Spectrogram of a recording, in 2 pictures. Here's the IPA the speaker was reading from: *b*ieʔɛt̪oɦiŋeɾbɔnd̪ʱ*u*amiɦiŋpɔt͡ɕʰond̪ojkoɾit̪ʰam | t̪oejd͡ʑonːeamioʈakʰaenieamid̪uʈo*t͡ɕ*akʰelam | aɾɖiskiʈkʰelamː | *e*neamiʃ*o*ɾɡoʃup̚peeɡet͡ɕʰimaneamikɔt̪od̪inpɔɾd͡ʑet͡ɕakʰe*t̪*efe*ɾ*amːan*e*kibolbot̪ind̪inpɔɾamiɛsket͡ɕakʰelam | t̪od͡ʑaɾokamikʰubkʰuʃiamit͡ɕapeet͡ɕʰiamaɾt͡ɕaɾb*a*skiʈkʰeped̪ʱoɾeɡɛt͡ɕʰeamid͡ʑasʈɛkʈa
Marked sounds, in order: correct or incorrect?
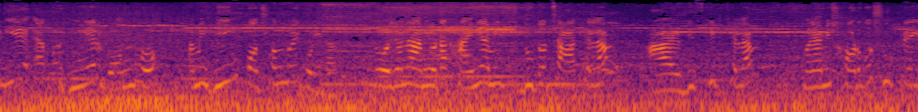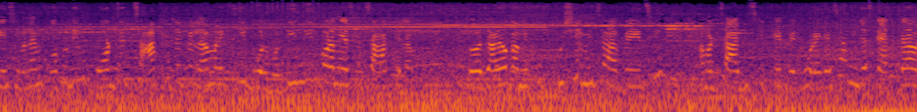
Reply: incorrect, incorrect, correct, incorrect, incorrect, correct, incorrect, correct, incorrect

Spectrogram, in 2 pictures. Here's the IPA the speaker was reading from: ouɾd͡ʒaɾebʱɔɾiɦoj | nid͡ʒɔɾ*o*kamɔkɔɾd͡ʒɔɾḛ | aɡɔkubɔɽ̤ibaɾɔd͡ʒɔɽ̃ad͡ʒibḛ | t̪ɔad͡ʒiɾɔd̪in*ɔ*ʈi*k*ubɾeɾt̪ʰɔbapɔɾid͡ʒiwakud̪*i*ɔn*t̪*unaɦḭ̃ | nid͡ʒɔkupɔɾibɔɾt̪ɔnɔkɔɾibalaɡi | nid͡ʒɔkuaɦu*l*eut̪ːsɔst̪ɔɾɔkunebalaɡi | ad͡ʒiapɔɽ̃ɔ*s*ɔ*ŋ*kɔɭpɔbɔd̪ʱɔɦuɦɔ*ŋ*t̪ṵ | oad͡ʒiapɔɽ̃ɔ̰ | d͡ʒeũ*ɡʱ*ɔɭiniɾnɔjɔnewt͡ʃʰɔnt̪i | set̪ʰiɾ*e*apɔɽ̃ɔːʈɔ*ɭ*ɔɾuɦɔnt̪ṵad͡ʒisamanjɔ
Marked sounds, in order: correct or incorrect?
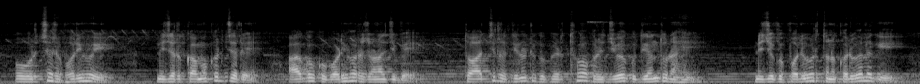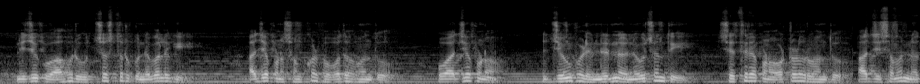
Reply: incorrect, correct, correct, correct, correct, incorrect, correct, correct, incorrect, incorrect, correct, correct

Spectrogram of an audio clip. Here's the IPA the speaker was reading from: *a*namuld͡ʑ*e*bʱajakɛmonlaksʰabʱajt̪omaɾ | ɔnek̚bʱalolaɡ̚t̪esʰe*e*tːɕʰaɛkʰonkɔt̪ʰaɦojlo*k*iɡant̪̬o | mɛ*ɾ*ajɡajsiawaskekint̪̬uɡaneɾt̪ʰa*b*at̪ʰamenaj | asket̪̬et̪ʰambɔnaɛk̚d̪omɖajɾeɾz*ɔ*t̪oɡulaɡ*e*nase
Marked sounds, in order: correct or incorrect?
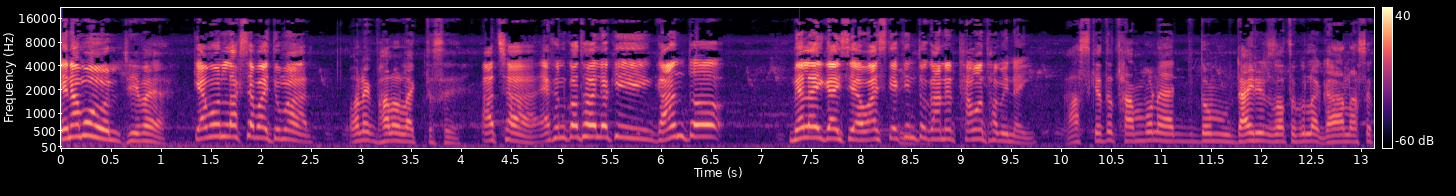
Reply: incorrect, incorrect, incorrect, correct, incorrect, incorrect, correct, incorrect

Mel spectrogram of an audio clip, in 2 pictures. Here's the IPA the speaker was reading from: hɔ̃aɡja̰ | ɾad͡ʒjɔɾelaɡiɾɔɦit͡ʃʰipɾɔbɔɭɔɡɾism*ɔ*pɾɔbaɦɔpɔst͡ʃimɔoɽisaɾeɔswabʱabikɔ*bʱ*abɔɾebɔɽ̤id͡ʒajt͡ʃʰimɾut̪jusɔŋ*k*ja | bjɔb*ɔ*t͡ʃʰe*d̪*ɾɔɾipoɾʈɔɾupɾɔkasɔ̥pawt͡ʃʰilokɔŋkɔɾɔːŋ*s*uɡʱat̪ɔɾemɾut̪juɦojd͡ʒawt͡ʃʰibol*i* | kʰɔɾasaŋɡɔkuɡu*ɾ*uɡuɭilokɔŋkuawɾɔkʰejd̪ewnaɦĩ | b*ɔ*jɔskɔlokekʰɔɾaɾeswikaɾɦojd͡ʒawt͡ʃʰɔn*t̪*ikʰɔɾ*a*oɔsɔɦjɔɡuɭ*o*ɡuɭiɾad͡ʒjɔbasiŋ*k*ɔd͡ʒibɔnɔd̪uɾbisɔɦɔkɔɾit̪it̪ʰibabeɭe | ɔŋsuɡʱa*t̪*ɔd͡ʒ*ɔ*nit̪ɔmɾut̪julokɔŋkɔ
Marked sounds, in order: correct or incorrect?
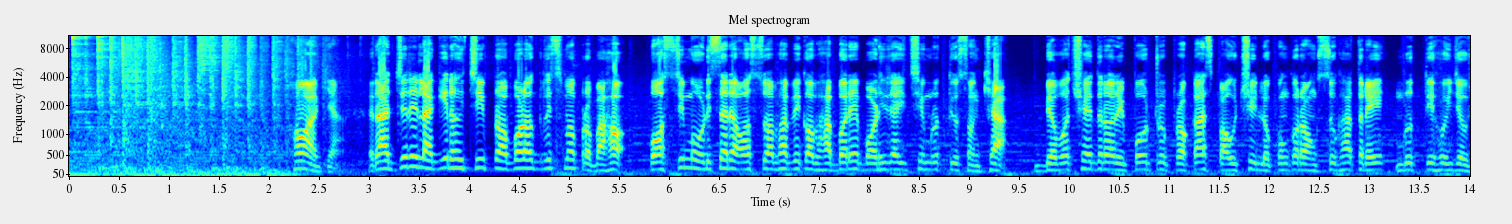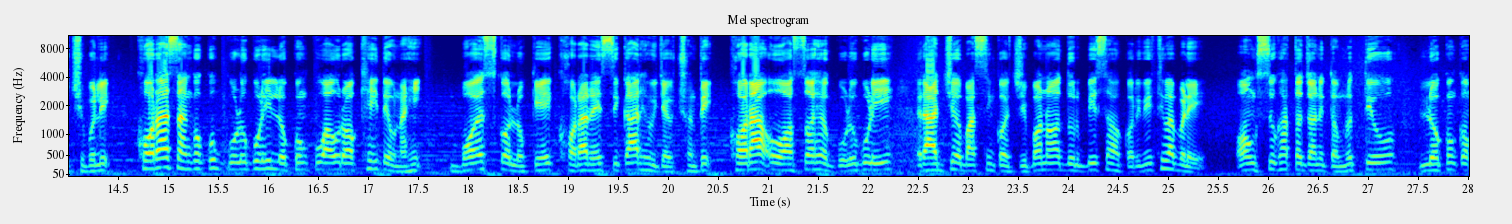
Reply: correct, correct, incorrect, correct, correct, correct, correct, incorrect, correct, correct, correct, incorrect, correct, correct, correct

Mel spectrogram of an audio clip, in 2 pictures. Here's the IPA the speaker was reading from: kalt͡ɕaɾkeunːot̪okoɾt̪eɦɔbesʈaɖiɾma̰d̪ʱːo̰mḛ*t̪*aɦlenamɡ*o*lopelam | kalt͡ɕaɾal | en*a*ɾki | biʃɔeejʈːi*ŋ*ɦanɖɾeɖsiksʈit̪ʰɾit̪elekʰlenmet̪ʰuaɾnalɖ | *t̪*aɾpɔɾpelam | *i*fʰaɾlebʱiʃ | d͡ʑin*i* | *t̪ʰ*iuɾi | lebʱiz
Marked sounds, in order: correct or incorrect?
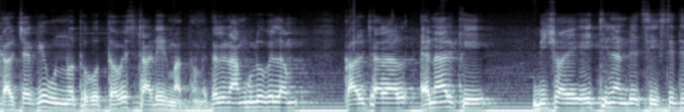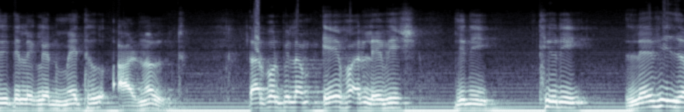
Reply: correct, incorrect, correct, incorrect, correct, incorrect, correct, correct

